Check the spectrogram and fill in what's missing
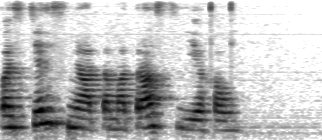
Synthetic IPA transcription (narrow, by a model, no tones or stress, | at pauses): pɐsʲtʲelʲsʲmʲat̪ɐmɐt̪ʼɾast̪jexɐlˠ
